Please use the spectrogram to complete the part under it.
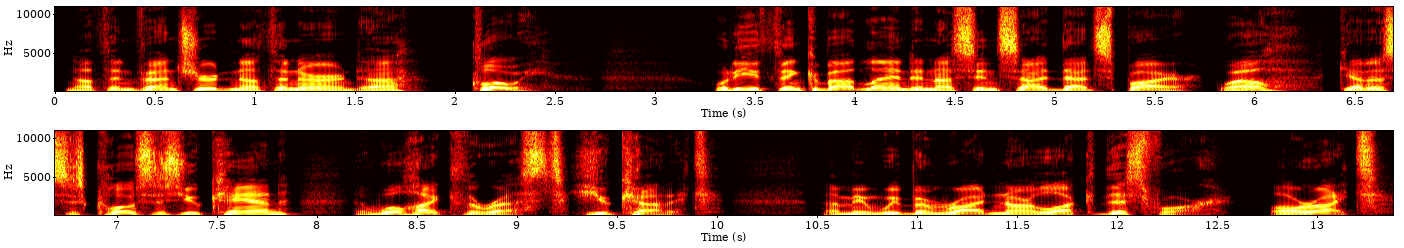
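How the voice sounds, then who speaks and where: An actor playing a brash, easygoing young male starship captain in a video game, with a cocky, informal and expressive delivery. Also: on the high side, moderate pace, dry recording, studio quality, natural voice. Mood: casual, determined. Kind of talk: video game character dialogue.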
